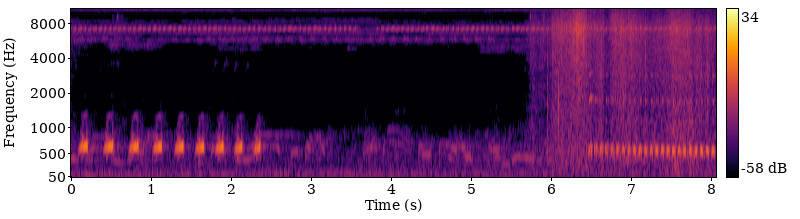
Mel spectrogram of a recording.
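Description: A bird calling: a run of about nine short notes, roughly four a second, over the first two and a half seconds, then a steady, rapid trill on one pitch starting about six and a half seconds in.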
